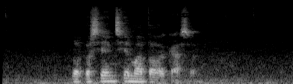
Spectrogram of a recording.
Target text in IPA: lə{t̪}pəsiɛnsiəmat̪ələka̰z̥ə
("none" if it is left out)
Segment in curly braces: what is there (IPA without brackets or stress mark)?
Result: none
